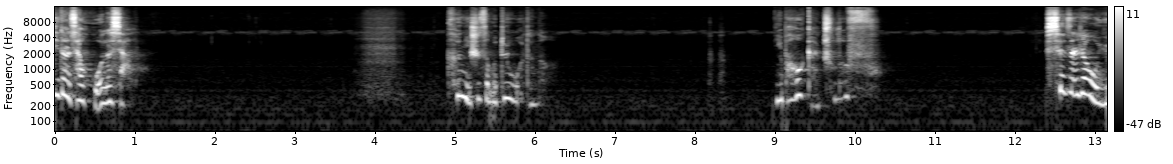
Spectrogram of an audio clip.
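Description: A young woman speaks close by in an upset, tearful voice.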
